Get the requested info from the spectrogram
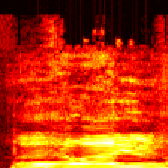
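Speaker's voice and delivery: high, drawn-out, loud hello; mock gushing greeting. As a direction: squeal it slowly at a long-missed guest.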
